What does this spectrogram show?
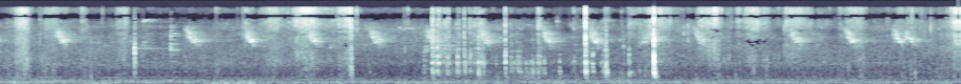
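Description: A bird calling over and over, a short falling chirp roughly every two-thirds of a second. A few sharp clicks and knocks come a little past halfway, the loudest about eight seconds in.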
